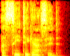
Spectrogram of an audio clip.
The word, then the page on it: acetic acid: British English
